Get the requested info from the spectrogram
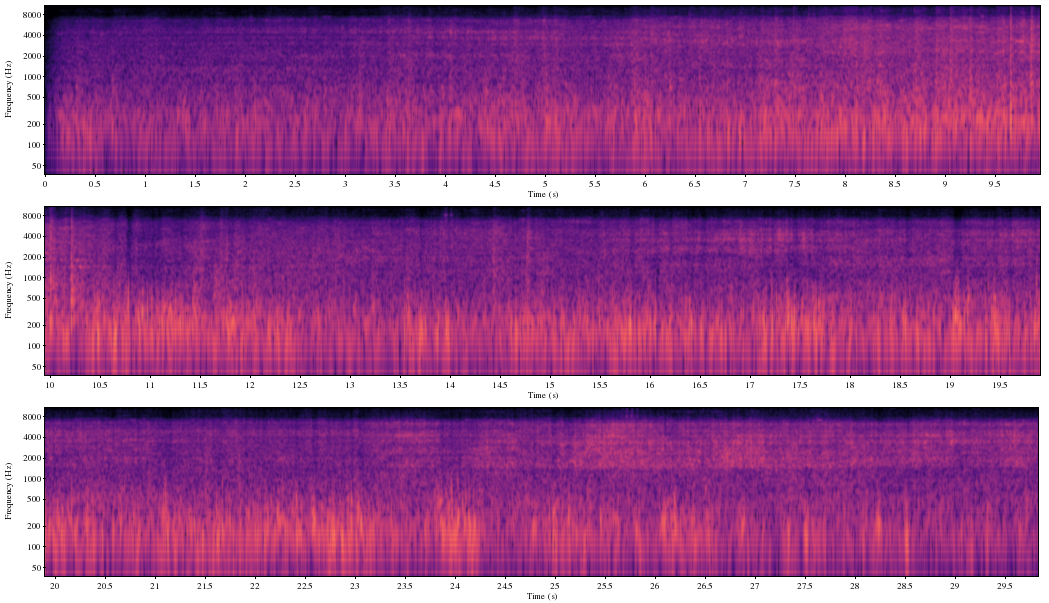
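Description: Passenger train running, heard from an open coach window: a steady rumble with the coach wheels clattering over the rails.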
